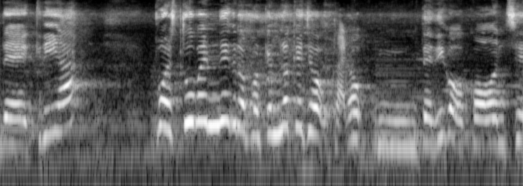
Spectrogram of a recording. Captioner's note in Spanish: poniendo voz de niña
